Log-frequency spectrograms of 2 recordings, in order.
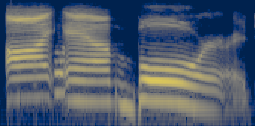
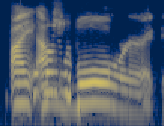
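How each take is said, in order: First: Very slow, dragged-out I am bored. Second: Slow, sighing I am bored. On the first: Teacher acting bored for the class, dragging every word. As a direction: drag it out like you have nothing to do. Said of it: "Next, we have". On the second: Teacher acting bored again, slow and droopy. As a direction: let it droop with nothing to do. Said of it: "So you are, mm". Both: Shown as a demonstration.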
